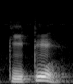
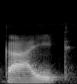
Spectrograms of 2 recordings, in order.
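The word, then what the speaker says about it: kite: इसको आप पढ़ेंगे क्या किटे किटे नहीं लिखा है काइट लास्ट में देखिए ई साइलेंट है क्या है ई साइलेंट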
